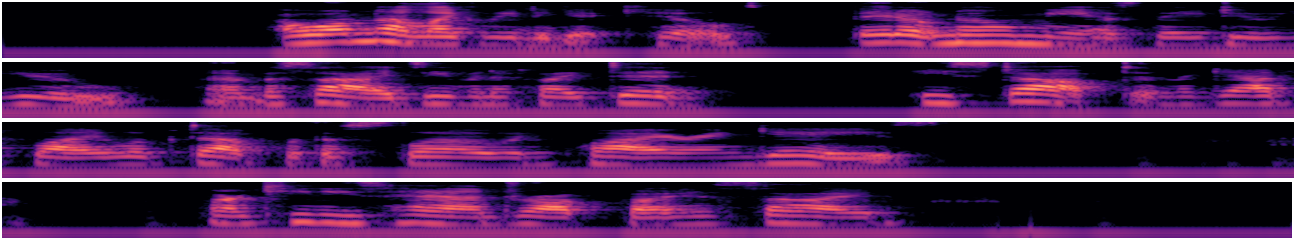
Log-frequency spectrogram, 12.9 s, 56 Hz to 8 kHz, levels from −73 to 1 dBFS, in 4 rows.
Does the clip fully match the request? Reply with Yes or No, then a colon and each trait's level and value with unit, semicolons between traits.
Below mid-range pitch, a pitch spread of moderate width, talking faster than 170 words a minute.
No: medium, 185 Hz; average, 3.1 semitones; average, 185 wpm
